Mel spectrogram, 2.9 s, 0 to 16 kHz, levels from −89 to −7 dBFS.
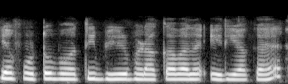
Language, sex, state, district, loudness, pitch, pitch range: Hindi, female, Jharkhand, Deoghar, -15 LUFS, 230 Hz, 225-240 Hz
